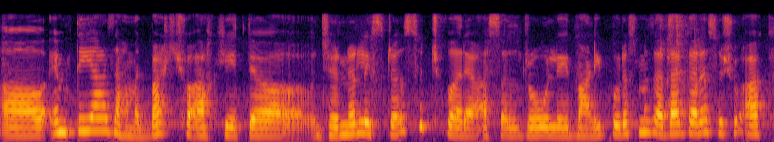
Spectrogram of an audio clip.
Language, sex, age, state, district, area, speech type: Kashmiri, female, 18-30, Jammu and Kashmir, Bandipora, urban, spontaneous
